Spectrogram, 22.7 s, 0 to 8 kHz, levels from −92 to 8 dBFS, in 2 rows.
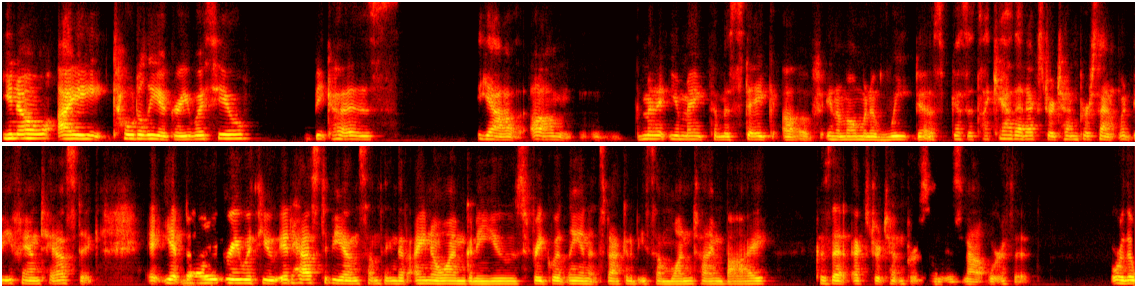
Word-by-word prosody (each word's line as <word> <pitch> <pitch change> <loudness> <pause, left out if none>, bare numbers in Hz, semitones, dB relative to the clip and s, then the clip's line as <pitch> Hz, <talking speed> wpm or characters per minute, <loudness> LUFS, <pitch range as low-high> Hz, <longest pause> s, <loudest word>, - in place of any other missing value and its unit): You 235 0 +4
know, 235 +1 +5
I 215 - +6
totally 215 -3 +4
agree 180 +1 +3
with 205 +2 0
you 230 0 +2 0.6
because 185 -3 -2 1.0
yeah, 180 -5 0
um, 180 -3 -3 0.6
the 180 - -11
minute 205 0 0
you 195 -1 -2
make 185 -1 -4
the - - -6
mistake 170 +1 -2
of 160 -1 -4
in 180 -1 -3
a 170 - 0
moment 175 0 0
of 160 - -2
weakness, 175 +1 -1
because 185 0 -8
it's, 180 +2 -9
like, 190 0 -7
"Yeah, 215 -1 -1
that 195 -2 -1
extra 190 -1 -2
10% 180 -1 -3
would 195 - -7
be 370 0 -1
fantastic," 170 - -2 0.5
yet, 200 -2 +3
but 200 - +1
I 195 +1 +4
agree 200 -1 +8
with 195 0 +3
you, 180 -2 +4
it 195 - +3
has 200 0 +4
to - - -6
be 185 -2 +2
on 165 0 +2
something 165 -1 -4
that 160 +1 -2
I 175 0 +4
know 165 -2 +2
I'm 160 -1 +3
gonna 155 -1 +1
use 150 0 -1
frequently 165 -1 0
and 155 - 0
it's - - -10
not 150 -2 -1
gonna 160 -2 -4
be - - -5
some 150 -1 -4
one-time 150 0 -1
buy 160 +1 -2 0.4
'cause 170 -2 -4
that 165 -2 +3
extra 165 0 -1
10% 155 -2 -8
is 135 0 -10
not 140 - -3
worth - - -7
it. - - -10 0.8
Or 180 -1 +3
the 180 - +4
180 Hz, 185 wpm, -23 LUFS, 165-195 Hz, 1.0 s, agree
